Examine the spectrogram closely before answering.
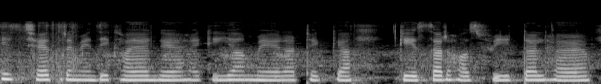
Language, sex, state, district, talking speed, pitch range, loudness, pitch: Hindi, female, Uttar Pradesh, Shamli, 130 wpm, 200-210 Hz, -16 LUFS, 200 Hz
